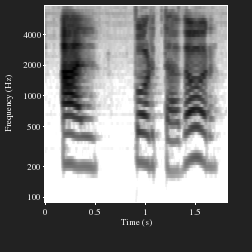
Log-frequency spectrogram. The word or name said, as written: al portador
